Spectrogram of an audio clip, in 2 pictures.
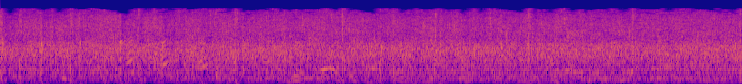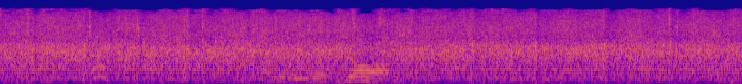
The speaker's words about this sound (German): Die Bundeswehr ist da! Ein Applaus für die Bundeswehr!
